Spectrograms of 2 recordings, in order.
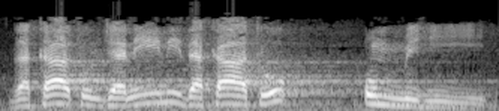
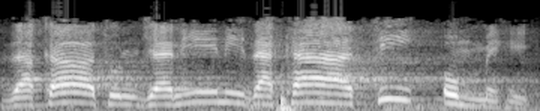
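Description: First: The second dhakat ends with a u vowel. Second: The second dhakat ends with an a vowel. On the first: The mother's slaughter counts as the fetus's slaughter. The speaker calls it right. "هذا لفظ الحديث" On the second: The fetus must be slaughtered like its mother. The speaker calls it wrong. "قالوا هذا للتشبيه"

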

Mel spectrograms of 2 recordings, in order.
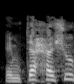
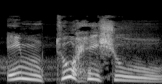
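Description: First: The vowel after the ḥ is 'a'. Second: The vowel after the ḥ is 'i'. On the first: They themselves became charcoal. "بفتح الحاء لما يسمى فاعله" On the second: They were made into charcoal. "بكسر الحاء وضم التاء"

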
